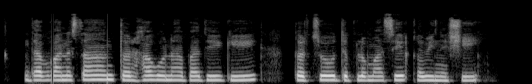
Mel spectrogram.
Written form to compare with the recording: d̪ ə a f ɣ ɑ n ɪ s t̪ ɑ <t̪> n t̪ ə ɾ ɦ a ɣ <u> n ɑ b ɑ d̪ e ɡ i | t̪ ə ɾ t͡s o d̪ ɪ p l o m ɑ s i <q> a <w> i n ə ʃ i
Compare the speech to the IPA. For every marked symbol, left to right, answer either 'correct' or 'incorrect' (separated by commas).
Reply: incorrect, incorrect, correct, correct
